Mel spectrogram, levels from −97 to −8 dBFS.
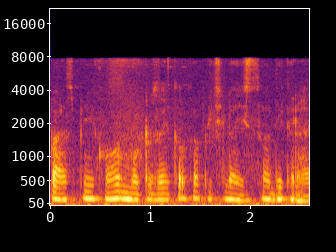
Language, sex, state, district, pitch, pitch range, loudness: Hindi, male, Chhattisgarh, Korba, 125 Hz, 120-130 Hz, -18 LUFS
